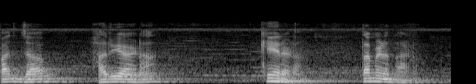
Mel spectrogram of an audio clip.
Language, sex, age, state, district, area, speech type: Sanskrit, male, 18-30, Karnataka, Uttara Kannada, rural, spontaneous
